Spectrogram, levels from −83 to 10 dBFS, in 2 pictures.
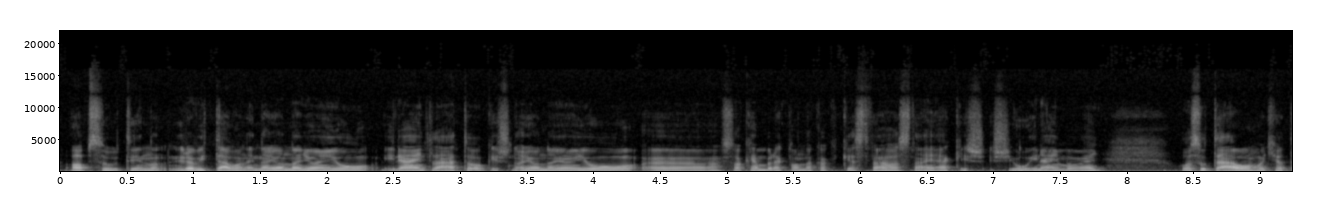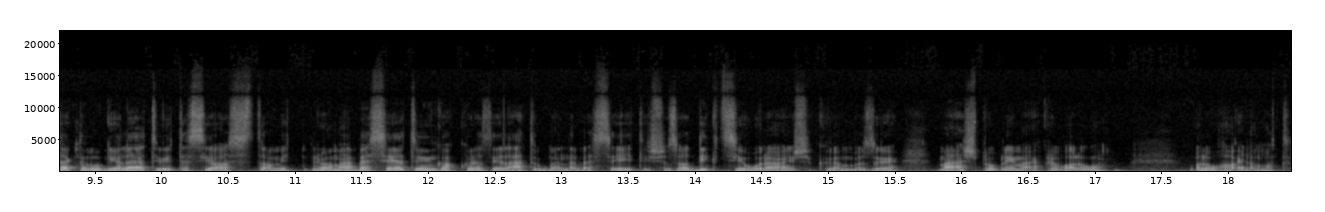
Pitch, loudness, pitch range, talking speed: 115 Hz, -29 LUFS, 110-135 Hz, 160 wpm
